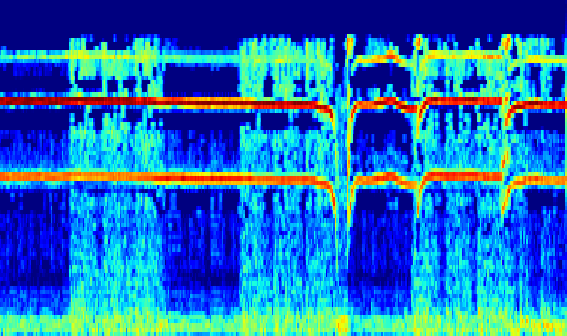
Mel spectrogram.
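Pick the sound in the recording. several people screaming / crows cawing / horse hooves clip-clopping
several people screaming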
